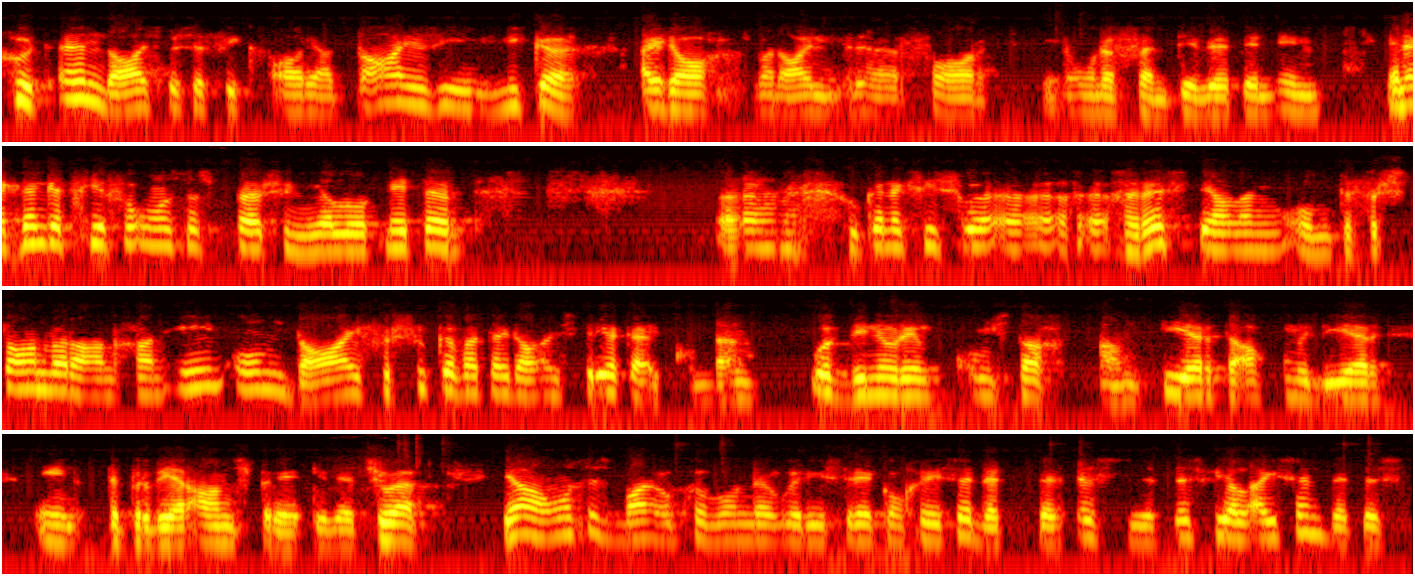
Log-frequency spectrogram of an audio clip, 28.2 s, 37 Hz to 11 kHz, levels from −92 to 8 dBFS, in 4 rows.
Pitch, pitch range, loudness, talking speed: 155 Hz, 135-175 Hz, -22 LUFS, 185 wpm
